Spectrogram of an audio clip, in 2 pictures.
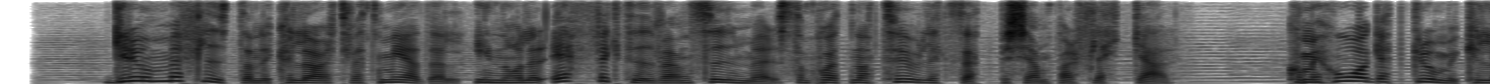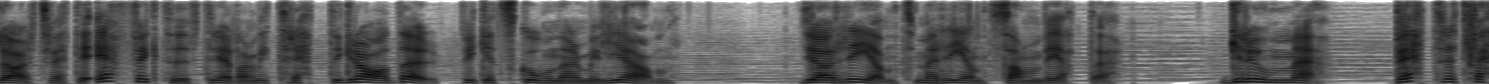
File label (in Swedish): Reklam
